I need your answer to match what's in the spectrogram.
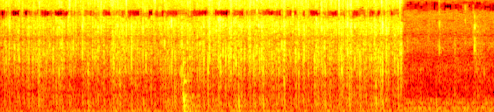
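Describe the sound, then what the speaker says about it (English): Tofu fries in oil in a pan with a steady, dense crackling sizzle, close and loud, and a soft scrape of stirring partway through before the sizzle drops sharply near the end. "I'm going to cook up my tofu in the oil just so it gets a little nice and crispy."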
